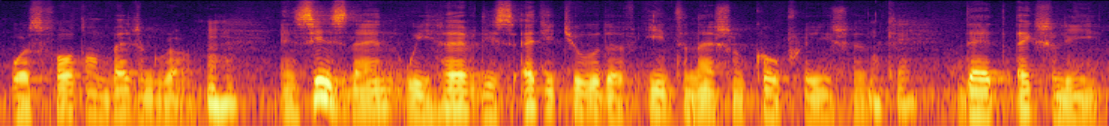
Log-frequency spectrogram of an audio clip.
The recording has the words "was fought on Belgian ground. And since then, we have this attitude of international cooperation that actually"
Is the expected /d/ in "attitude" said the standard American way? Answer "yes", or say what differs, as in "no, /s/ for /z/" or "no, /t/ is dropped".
yes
